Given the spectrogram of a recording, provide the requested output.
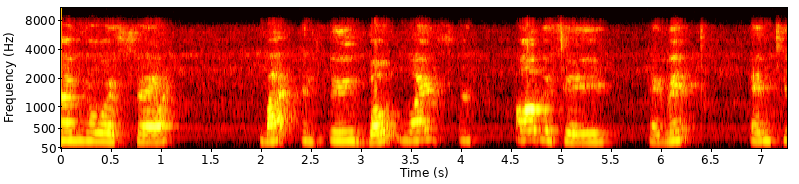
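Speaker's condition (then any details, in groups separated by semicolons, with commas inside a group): Speech impairment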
